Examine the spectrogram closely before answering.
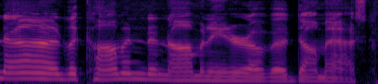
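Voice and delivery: ordinary talk, nothing marked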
